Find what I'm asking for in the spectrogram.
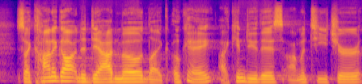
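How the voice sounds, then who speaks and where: In an American accent, this is an ordinary speaking voice at a moderate pace with ordinary pitch variation. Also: man. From Denver, Colorado, US. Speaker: missionary and preacher. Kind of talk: sermon.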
